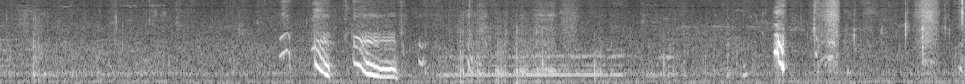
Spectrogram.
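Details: Shiba Inu puppies, four weeks old and born to Tama, outside for the first time, let out a few short downward-sliding whimpers between quiet stretches, with a sharp high squeak near the end.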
